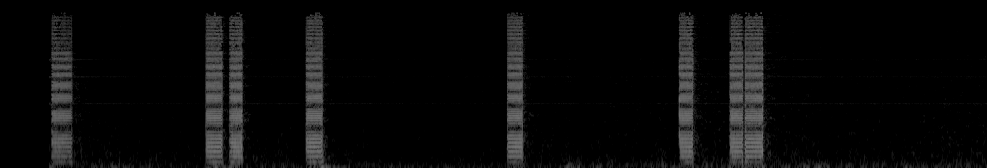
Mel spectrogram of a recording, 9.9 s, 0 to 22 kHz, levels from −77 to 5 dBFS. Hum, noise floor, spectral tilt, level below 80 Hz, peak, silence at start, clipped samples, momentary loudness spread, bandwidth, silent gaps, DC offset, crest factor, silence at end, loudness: none; -65 dBFS; -0.5 dB/octave; -72 dBFS; -10 dBFS; 0.5 s; under 0.1%; 10 LU; 17 kHz; none; under 0.1%; 30 dB; 2.2 s; -34 LUFS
